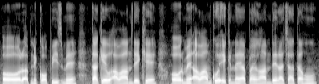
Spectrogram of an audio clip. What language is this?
Urdu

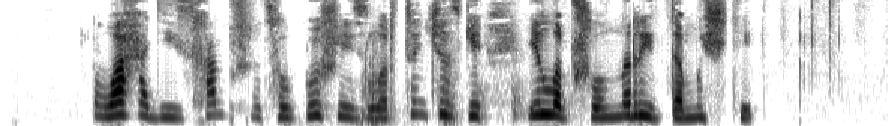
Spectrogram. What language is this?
Abkhazian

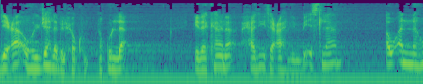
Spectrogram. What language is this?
Arabic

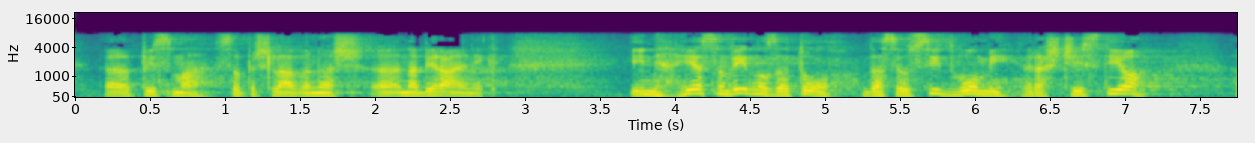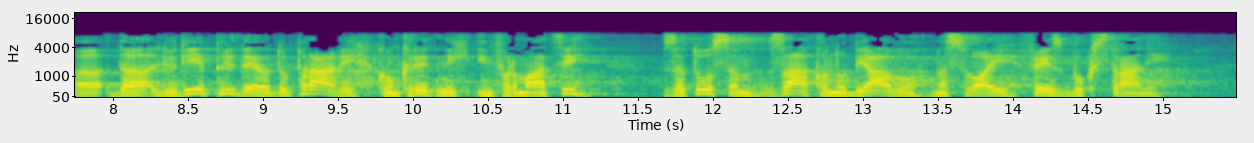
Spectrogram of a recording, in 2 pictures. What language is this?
Slovenian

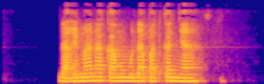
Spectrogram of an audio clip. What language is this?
Indonesian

